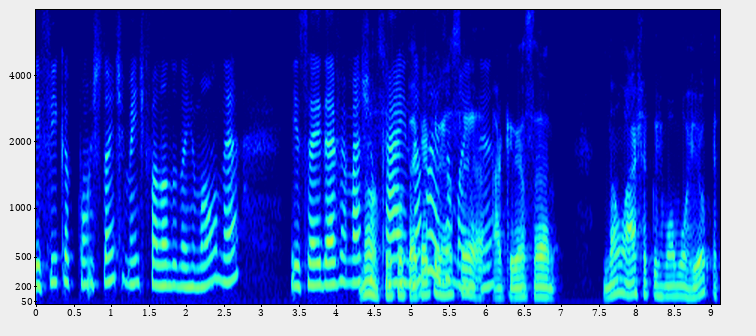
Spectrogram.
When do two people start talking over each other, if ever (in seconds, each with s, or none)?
4.3 s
